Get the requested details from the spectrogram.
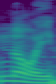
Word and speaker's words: Neu: E per esempio i battiti ossessivi di Allo Gallo dei Neu. – La pronuncia è noi. – La pronuncia è noi. – Il dittongo tedesco.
